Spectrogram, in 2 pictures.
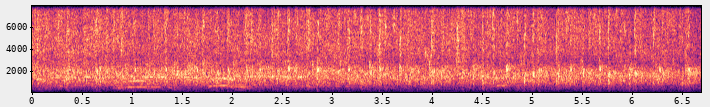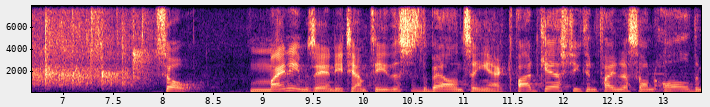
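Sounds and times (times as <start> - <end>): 
audience round of applause: 0.0 - 7.9
speech: 8.0 - 13.3.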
